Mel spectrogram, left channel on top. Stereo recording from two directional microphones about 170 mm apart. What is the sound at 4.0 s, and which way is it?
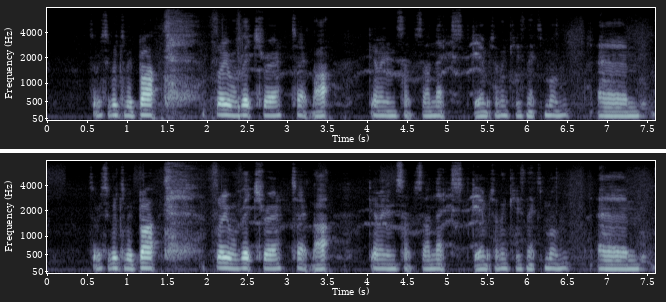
Speech, 20° right (ahead or behind).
